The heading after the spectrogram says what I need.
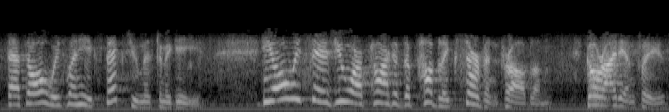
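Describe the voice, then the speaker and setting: An actress playing a polite, efficient secretary in a radio comedy, prim and courteous. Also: female voice, fairly high pitch, very animated, fairly quick. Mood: polite, brisk. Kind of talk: 1940s radio comedy acting. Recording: noisy, tinny old radio recording.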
